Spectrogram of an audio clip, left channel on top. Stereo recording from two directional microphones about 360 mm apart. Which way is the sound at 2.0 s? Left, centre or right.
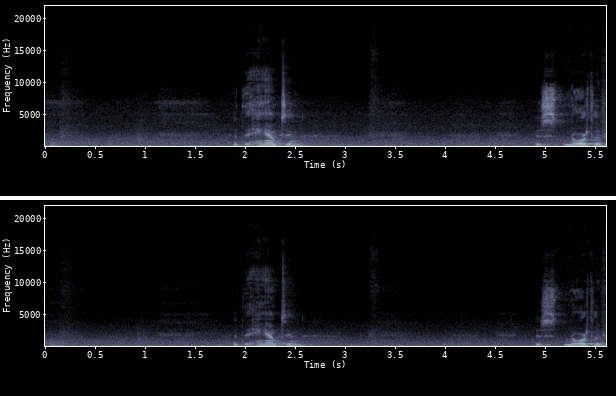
Centre.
